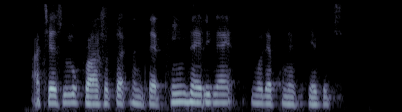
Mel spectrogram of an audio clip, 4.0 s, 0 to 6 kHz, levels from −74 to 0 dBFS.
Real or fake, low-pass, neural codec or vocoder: fake; 5.4 kHz; codec, 16 kHz, 1.1 kbps, Voila-Tokenizer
